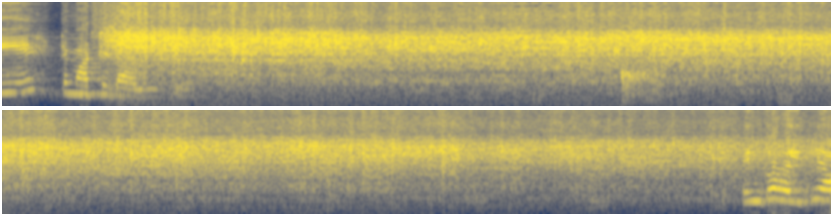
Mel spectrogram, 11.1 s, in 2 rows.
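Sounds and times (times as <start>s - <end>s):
tomatoes sizzling in frying pan: 0.6s - 11.0s.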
